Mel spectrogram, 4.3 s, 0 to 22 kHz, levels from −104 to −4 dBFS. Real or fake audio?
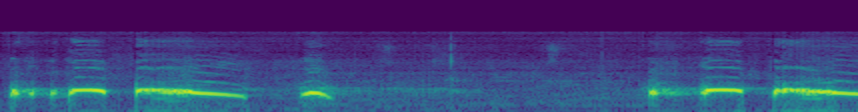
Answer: fake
